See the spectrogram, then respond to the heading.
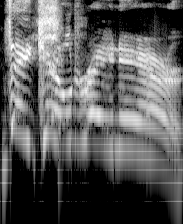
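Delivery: loud echoing shout. A voice like Salcom's echoes up the street, far louder than before: shouting. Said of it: "far louder than ... Salcom just said it ... Salcom's voice shouts".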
